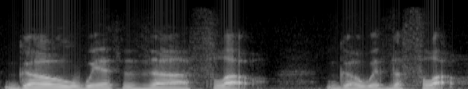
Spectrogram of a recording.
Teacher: in mind there there are some overlapping sounds those th's so that final th in with is going to overlap with the beginning th and the the only difference is that in with that th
